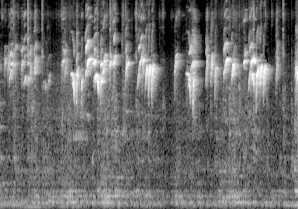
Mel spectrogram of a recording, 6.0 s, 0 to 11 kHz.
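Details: Gloster canary on 9 January 2023 pouring out a lively, fast sequence of high chirped and warbled notes in repeated phrases, with only brief dips between them and a quiet hum behind.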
